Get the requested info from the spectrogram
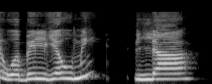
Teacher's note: حمزہ کا زبر پیچھے لام کو دے دیں گے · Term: نقل الحرکت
